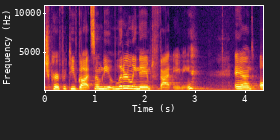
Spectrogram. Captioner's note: laughs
